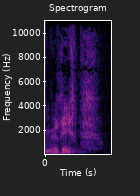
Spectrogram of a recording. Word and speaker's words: mûrir: Vous avez utilisé le mot mourir au lieu de mûrir, ou vous l'avez prononcé mourir au lieu de mûrir.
